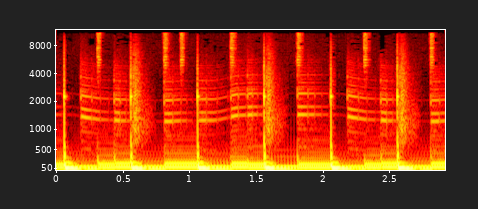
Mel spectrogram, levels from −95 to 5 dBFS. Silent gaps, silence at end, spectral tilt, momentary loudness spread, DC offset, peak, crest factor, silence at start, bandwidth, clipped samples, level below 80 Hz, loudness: none; 0 s; -5.5 dB/octave; 2 LU; under 0.1%; 0 dBFS; 10 dB; 0 s; 11.5 kHz; under 0.1%; -12 dBFS; -14 LUFS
